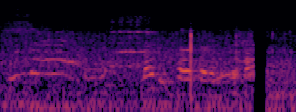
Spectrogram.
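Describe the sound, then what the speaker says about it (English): Goats in a small herd at a theme park farm give faint, brief bleats beneath nearby talk and outdoor background noise. "A group of goats is called a herd, tribe, or trip."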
